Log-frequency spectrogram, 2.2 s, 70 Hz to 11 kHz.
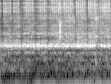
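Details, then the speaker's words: Mr. Christmas Gold Label World's Fair Carousel, 15 V DC 400 mA, date code L29, just switched on: a thin whirring drone with an uneven rattle, no music playing and some lights out; the drive sounds rough and noisy. "But here's the problem, turn it on. So not all the lights are working and it sounds horrible."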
